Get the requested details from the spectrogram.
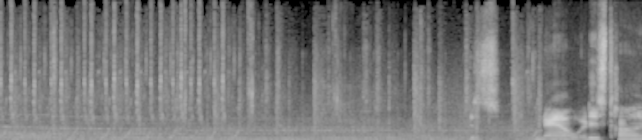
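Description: Upbeat electronic game music plays with quick effects.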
